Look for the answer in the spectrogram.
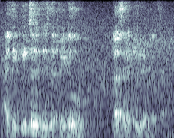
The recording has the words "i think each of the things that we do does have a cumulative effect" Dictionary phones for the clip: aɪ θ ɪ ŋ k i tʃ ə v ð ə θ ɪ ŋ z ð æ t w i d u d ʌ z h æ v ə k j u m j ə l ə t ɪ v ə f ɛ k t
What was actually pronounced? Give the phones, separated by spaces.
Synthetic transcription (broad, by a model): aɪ t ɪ ŋ k i tʃ ə v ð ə t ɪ ŋ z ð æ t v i d u d ʌ z h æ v ə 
